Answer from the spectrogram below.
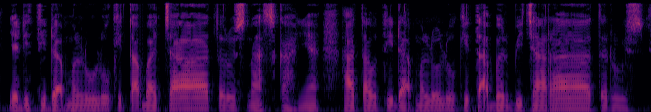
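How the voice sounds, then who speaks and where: Calm explaining man, dull lo-fi sound. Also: lowish voice. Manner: calm, explanatory, conversational with frequent fillers. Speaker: teacher. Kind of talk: educational lecture on public speaking. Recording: dull lo-fi recording.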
